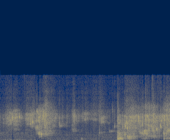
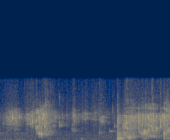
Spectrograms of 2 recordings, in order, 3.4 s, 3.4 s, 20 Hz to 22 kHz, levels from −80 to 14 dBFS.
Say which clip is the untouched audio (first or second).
second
